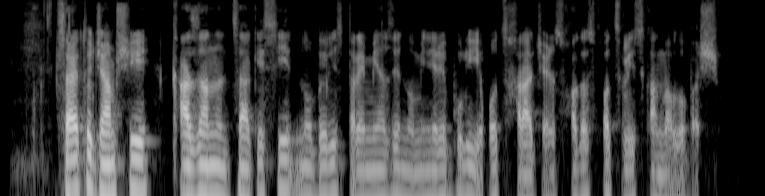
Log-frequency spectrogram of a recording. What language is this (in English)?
Georgian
